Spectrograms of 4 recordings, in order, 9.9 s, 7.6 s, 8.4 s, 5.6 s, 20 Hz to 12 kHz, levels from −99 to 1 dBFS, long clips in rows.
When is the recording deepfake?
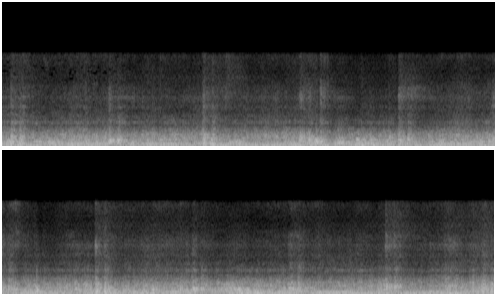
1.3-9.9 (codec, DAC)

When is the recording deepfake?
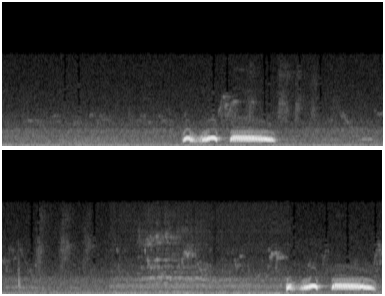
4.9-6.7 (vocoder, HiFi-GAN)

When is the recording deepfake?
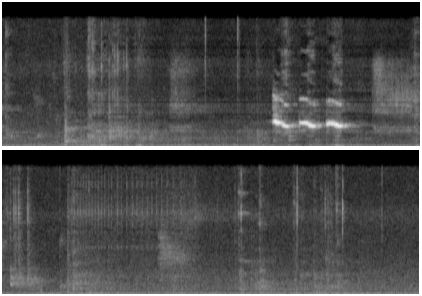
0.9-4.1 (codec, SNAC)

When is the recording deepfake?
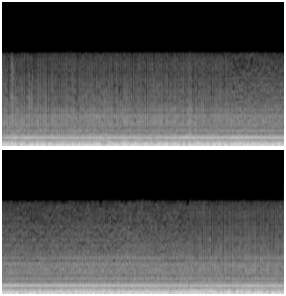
0.0-2.3 (vocoder, BigVGAN v2); 4.7-5.6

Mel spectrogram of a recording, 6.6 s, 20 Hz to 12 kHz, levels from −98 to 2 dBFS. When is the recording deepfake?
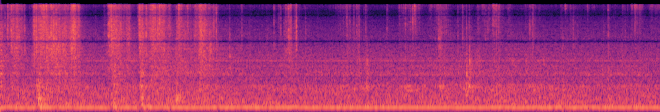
0.0-3.1 (vocoder, Vocos); 4.5-6.0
